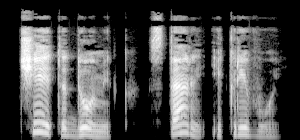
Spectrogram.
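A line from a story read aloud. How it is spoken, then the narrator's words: Timid question. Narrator (Russian): робко спросила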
